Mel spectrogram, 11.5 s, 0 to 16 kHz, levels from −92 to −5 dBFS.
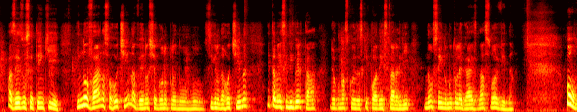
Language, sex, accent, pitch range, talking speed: Portuguese, male, Brazilian, 145-190 Hz, 190 wpm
